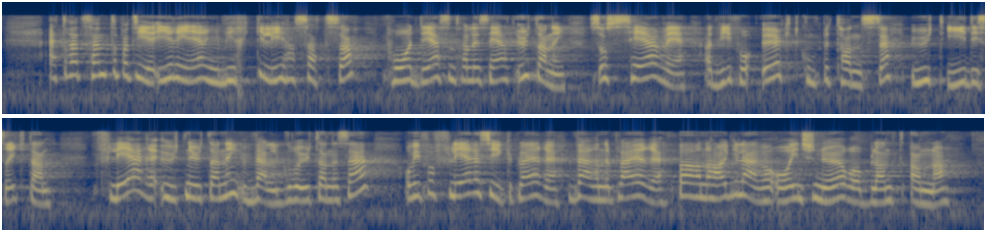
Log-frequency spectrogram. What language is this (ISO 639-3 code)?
nor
